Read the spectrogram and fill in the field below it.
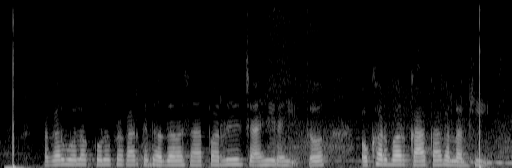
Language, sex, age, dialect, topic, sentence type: Chhattisgarhi, female, 41-45, Western/Budati/Khatahi, banking, question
